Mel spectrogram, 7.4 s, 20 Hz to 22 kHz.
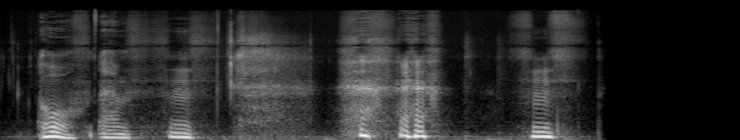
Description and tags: AS060822 Shame
voice of user AS060822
